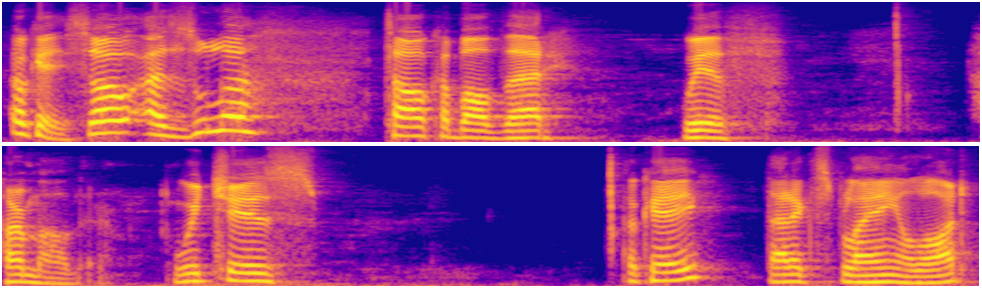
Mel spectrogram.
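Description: Slow-talking, higher-pitched young man. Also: animated, bright, forceful tone, muffled recording. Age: young adult. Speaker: reaction video host. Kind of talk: casual read-along commentary on a comic. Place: small room indoors. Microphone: headset boom mic.

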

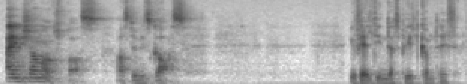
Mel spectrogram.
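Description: An actor playing a polished, calculating social climber in a 1960s German radio play, with formal, rhetorical speech. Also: male voice, deep voice, lively intonation, moderate pace. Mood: suave.

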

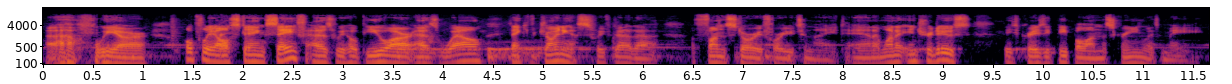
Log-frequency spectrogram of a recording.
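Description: A middle-aged man with a deep, low voice hosts a casual live stream. He is jovial and halting, often pausing mid-thought as he introduces people. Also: lively intonation. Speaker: podcast host. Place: home studio, video call. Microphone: studio mic on boom arm.

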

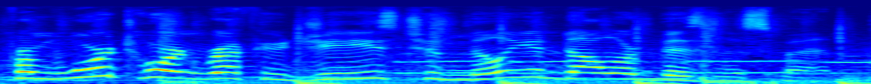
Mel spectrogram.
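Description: A woman's voice: sits high, very animated, a little fast. A woman in her thirties hosting a TV business news show, anchoring from a studio in a polished delivery. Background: music.

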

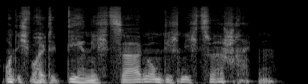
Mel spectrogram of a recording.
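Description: Reassuring, rational husband read by a man, slightly husky. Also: on the low side, fairly even intonation, moderate pace, dry recording, studio quality, voice pushed up. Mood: confiding. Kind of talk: dramatised audiobook dialogue.

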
